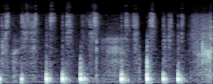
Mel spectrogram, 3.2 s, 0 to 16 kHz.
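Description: Pen scratching out a math solution by hand for a Class 10 NCERT coordinate geometry exercise, a run of short, close strokes in an irregular rhythm with brief pauses between them.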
